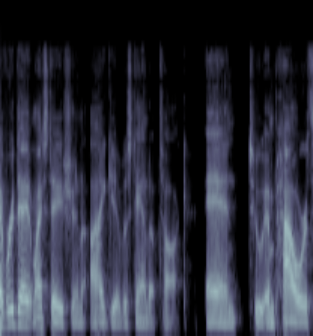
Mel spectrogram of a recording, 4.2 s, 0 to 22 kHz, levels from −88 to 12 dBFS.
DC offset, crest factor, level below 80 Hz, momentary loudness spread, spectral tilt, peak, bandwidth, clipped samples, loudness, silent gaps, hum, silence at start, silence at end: under 0.1%; 24 dB; -68 dBFS; 13 LU; -5.5 dB/octave; -2 dBFS; 12.5 kHz; under 0.1%; -25 LUFS; none; none; 0 s; 0 s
